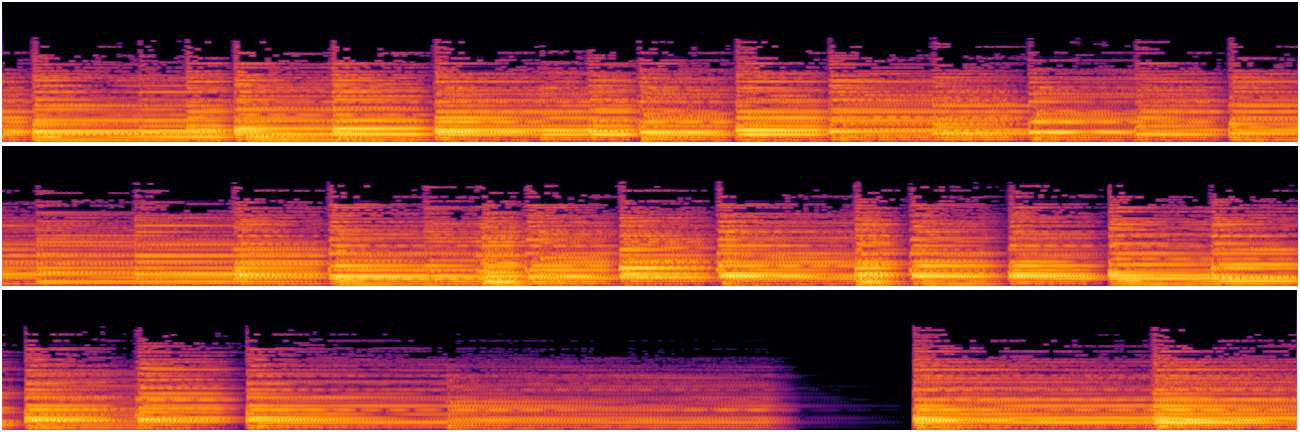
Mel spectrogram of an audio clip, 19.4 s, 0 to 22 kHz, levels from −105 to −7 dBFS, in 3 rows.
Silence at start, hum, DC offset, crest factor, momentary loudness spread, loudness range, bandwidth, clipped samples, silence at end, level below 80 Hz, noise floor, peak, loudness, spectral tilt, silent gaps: 0 s; none; under 0.1%; 16 dB; 12 LU; 7 LU; 7.2 kHz; under 0.1%; 0 s; -38 dBFS; -80 dBFS; -6 dBFS; -20 LUFS; -6.5 dB/octave; none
